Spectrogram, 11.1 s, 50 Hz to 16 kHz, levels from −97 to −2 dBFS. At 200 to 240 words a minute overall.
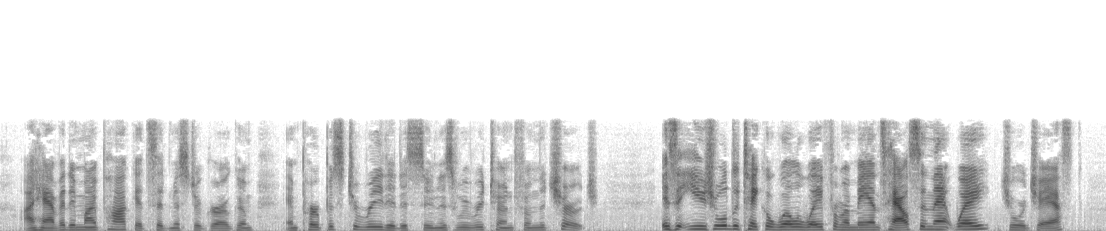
Yes: fast, 205 wpm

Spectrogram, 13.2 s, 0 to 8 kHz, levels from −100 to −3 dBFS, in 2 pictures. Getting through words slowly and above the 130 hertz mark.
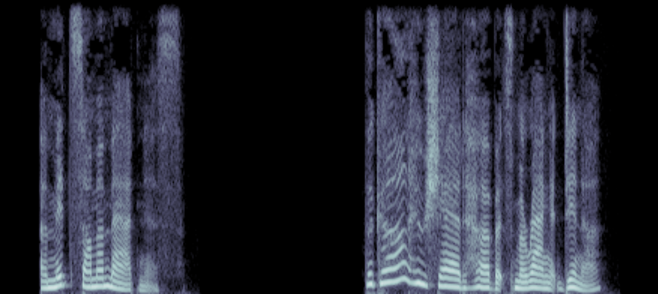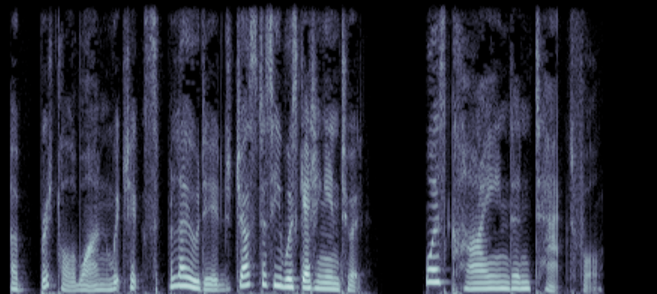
Yes: slow, 125 wpm; high, 190 Hz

